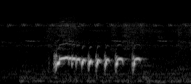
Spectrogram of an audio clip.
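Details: Local Javanese zebra dove lure song: a brief burst of about eight quick, stuttering cooing pulses that slow toward the end, over a quiet background.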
